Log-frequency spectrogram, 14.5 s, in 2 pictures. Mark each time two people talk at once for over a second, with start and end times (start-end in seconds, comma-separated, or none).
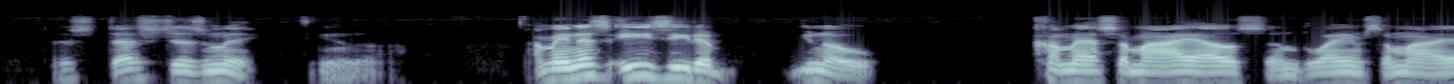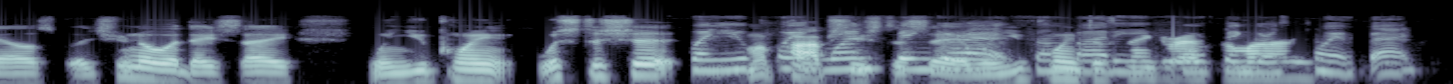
11.0-13.7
